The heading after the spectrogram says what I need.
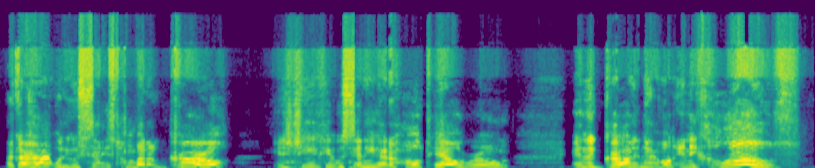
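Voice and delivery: high, shocked retelling of overheard talk; panicked eavesdropper. Retold or imitated. Eavesdropper reports misheard talk, high and shocked. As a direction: blurt it out scandalized.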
